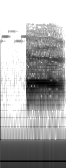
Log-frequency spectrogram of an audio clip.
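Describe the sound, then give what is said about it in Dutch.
A telephone rings once with a single loud, steady electronic tone that lasts under a second, following a faint continuous hum. Nobody speaks. “Ja, de telefoon die gaat, man.”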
